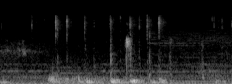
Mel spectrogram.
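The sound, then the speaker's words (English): Rapid typing on a computer keyboard: many irregular clicking keystrokes in quick bursts, fairly soft and steady throughout, with no one speaking. “Are you typing? No. That's me.”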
